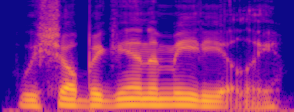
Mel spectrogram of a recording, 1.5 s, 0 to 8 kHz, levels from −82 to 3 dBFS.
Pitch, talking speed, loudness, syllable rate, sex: 105 Hz, 165 wpm, -16 LUFS, 7.1 syllables/s, male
